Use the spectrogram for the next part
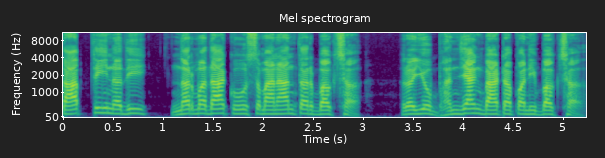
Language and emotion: Nepali, neutral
